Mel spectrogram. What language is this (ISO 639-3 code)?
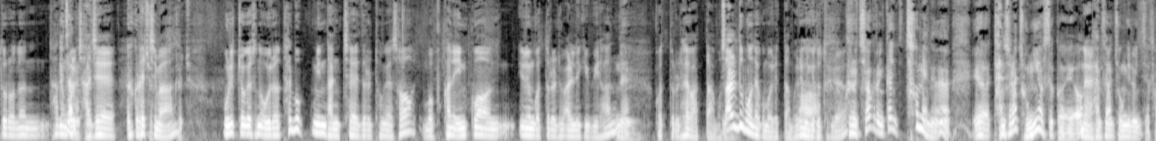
kor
